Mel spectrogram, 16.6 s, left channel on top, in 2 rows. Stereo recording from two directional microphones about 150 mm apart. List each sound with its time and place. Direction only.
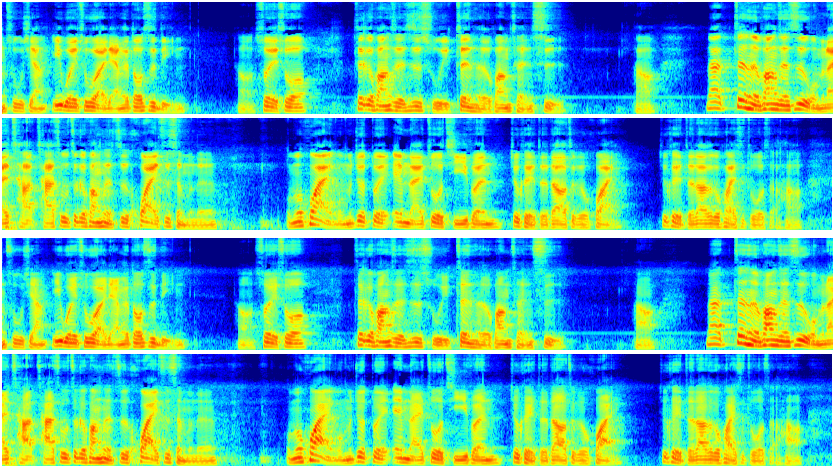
0.0 s speech: 40° right (ahead or behind)
7.0 s speech: 45° right (ahead or behind)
